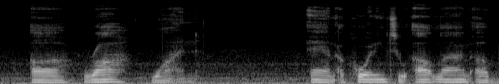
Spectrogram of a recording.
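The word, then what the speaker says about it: ארון: we focus on Ark according to the Hebrew Strong's H 727 pronounced as a raw one a raw one and according to outline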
